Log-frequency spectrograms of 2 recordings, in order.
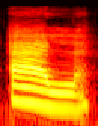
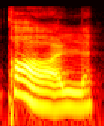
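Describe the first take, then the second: First: The word begins with a glottal stop. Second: The word begins with a deep q sound. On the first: This is the form used in Lebanon and Egyptian cities. "pronounced as an a, for example, in Lebanon or in the cities in Egypt" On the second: This is the form that keeps the standard sound. "if we keep the same sound for the qaf"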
